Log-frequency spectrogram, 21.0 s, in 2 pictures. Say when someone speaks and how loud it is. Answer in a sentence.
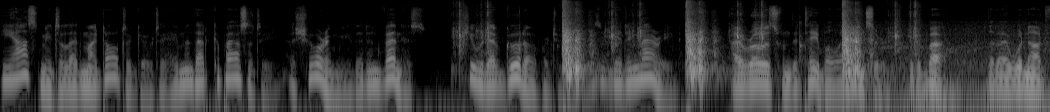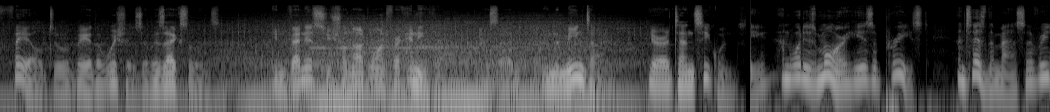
The talking can be heard from 0.0 to 20.9 s, getting louder.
